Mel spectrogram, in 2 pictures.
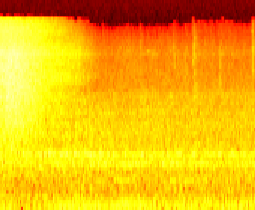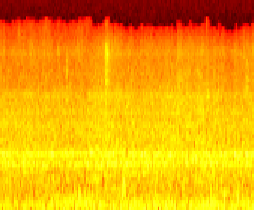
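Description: City transit bus idling at a stop: a burst of air hiss at the start that fades within about a second, then a steady low engine drone with a constant whine over it.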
